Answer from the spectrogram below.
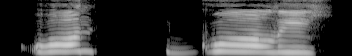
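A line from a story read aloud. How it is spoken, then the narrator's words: Halting, strained princess exclamation. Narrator (Russian): По буквам выдавила из себя принцесса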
